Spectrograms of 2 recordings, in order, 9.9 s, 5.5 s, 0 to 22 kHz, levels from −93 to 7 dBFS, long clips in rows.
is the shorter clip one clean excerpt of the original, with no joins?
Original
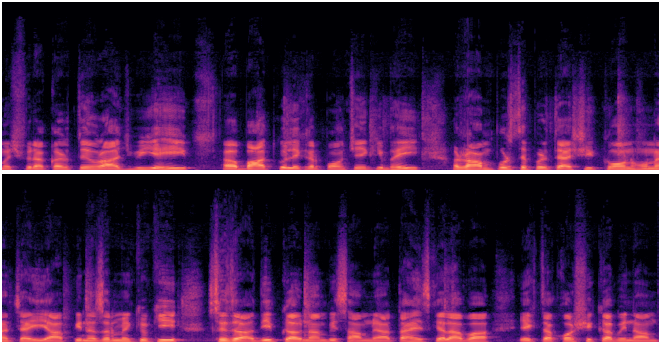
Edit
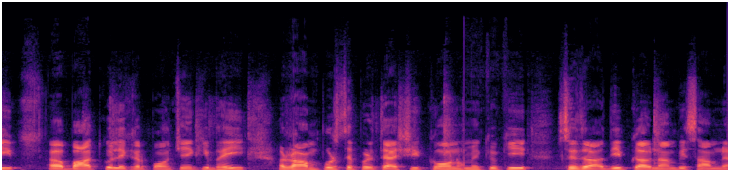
no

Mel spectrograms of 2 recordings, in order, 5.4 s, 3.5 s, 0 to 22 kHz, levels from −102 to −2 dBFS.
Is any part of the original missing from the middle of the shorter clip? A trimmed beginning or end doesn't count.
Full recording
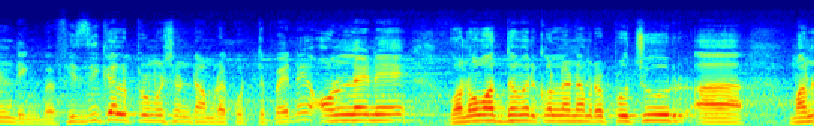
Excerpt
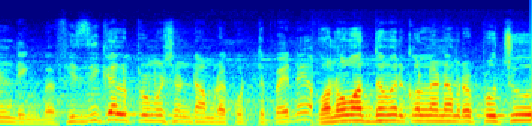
yes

